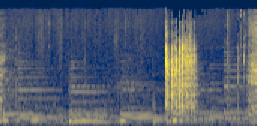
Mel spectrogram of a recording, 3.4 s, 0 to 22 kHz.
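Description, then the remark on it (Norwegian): Dice clatter briefly across a hard tabletop, a quick burst of rattling clicks lasting under half a second, over a soft, steady tonal backdrop; the dice are rolled for a history check and land a natural 20. “Sånn kunne jeg liksom kaste, Ikke typ det, da, men um, ofte så kan man jo kaste typ terninger for å sjekke om det er noe um, Noe magisk og noe merkelig.”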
